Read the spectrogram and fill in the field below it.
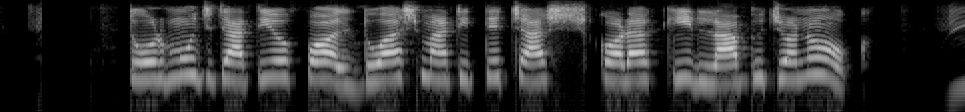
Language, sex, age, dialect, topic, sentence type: Bengali, female, <18, Northern/Varendri, agriculture, question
